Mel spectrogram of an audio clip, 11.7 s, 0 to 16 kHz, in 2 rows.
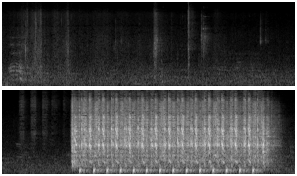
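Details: Gilera DNA 125 scooter, airbox off, brake cleaner and WD-40 sprayed through the carb: about four seconds of fast even cranking, no firing; it started easily when collected, so owner suspects the engine itself has gone bad.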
